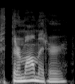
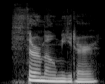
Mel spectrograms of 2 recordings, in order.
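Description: First: Said in the usual way. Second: "thermometer" said as thermo-meter; "thermometer" mispronounced as THER-mo-MEE-ter; childhood mispronunciation. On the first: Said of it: "instead of thermometer". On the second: Shown as a demonstration. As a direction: say "thermometer" like thermo plus meter, as two parts. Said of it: "I used to always say".

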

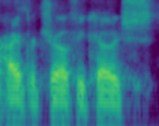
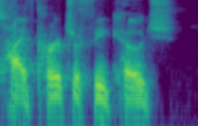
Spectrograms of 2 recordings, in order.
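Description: First: "hypertrophy" as hyper-TROH-fee, like hyper plus trophy; alternative pronunciation. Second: "hypertrophy" stressed on PER, with a short unstressed "truh"; pronunciation variant. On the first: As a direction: say "hypertrophy" with a full long O in "tro". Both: Shown as a demonstration. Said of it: "depending on how you wanna pronounce it".

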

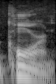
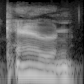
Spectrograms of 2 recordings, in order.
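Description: First: Said in the usual way. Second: KAREN as "carn", corn with an AR. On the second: Shown as a demonstration. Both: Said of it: "swap the A R sound".

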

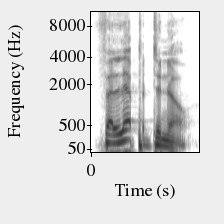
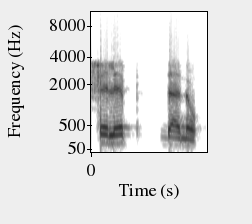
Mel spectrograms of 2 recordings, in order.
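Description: First: Philippe Danault echoed with an English "tuh-no" on Danault; copying French pronunciation. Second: Philippe Danault said the French way, Danault as "dano"; native French pronunciation. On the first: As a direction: repeat Philippe Danault after the player. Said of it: "Is that better?". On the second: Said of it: "I'll tell you my name in French". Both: Shown as a demonstration.

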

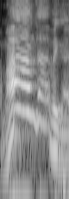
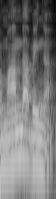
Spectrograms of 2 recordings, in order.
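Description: First: Much higher and louder, "manda pinga" sung out; higher, louder toddler take. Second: Said in the usual way. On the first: Retold or imitated. Dad imitating his daughter's rising "manda pinga" on video. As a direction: let "manda pinga" jump up in pitch like a child testing it. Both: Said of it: "lo fue cambiando de tono".

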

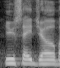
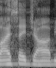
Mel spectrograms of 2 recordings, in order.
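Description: First: "Job" with a long o, like the Bible book; biblical name Job. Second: "Job" with a short o, like work. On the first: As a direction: say "Job" as the name, rhyming with robe. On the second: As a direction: say "Job" as in employment, rhyming with rob. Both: Shown as a demonstration.

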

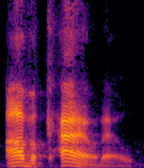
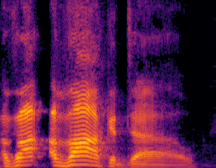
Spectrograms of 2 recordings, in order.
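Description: First: Avocado with a botched third syllable, ah-vuh-KAI-doe; mispronounced. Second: Avocado as uh-VOCK-uh-dow, after a false start; echoed mispronunciation. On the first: Real, not acted. Host fumbles the ad read, Avocado as ah-vuh-KAI-doe. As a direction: stumble on Avocado, stressing KAI. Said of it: "I said that wrong just now". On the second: Shown as a demonstration. Host tries the co-host's version, avocado as uh-VOCK-uh-dow. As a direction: stress VOCK in avocado, louder. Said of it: "It's avocado".

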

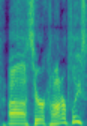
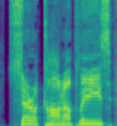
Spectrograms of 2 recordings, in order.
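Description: First: Martin Short. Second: Put-on stiff Austrian-accented robot assassin; Austrian bodybuilder. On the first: Acted. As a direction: lift the voice, hesitant and unthreatening. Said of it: "if he looked like Martin Short". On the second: Robot assassin walks into a building asking for someone, Austrian accent. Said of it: "a six-foot-two Austrian bodybuilder".

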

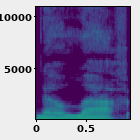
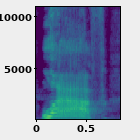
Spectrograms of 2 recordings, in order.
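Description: First: Imitated soft, low-key teacher; calm instruction. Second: Imitated loud, high-pitched teacher's order; insistent command. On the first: Yoga-mat teacher instructing the class, calm and quiet. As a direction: give the order quietly and evenly. Teacher calmly leading breathing exercise. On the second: Teacher ordering reluctant students, loud and insistent. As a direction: belt it out as a sudden demand.

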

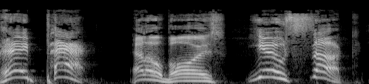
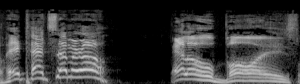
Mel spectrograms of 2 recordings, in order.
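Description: First: Retold heckling yell. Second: Retold drawn-out yell. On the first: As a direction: shout it up at the booth like a rowdy fan. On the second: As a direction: stretch the words out like a heckler in the stands. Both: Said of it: "And I screamed out".

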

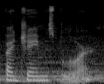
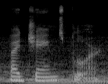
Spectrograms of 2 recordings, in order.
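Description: No difference in how they are said.

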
